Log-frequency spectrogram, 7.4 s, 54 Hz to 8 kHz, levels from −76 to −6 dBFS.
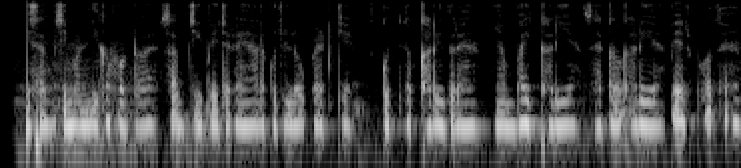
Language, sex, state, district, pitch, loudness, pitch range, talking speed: Hindi, female, Uttar Pradesh, Deoria, 190 Hz, -30 LUFS, 185-195 Hz, 260 wpm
